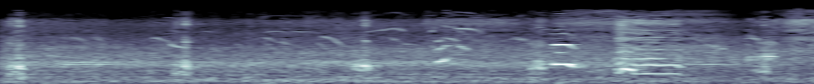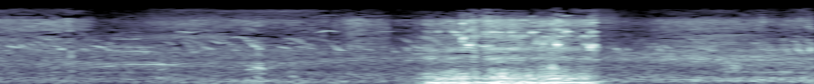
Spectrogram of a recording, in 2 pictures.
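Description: Young chickens clucking and peeping in short, scattered calls. About six seconds in, a louder, rough noise lasts under a second.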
